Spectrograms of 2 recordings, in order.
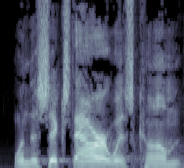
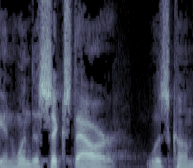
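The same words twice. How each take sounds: First: "When the sixth hour was come" slower and louder, leaning on hour; solemn emphasis on the sixth hour; slow emphatic reading. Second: Said in the usual way. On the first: Shown as a demonstration. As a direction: read it again with weight on hour.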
